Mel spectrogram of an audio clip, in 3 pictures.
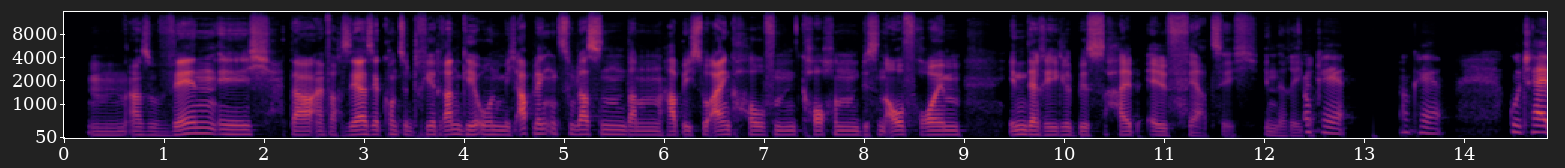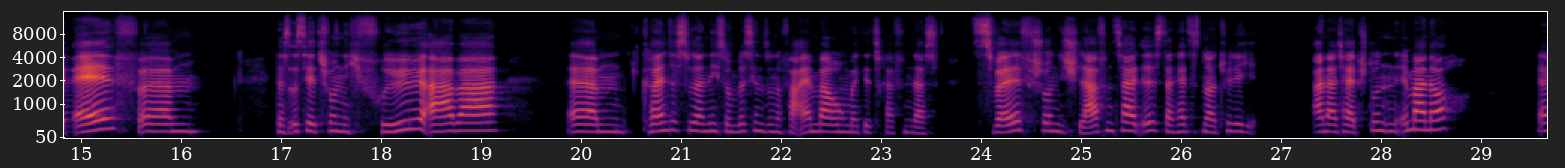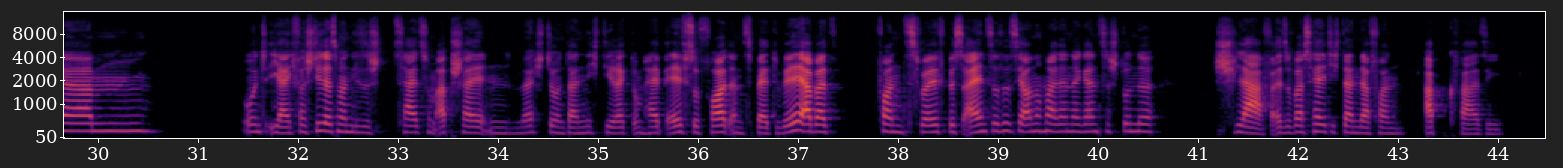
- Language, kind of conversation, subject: German, advice, Wie kann ich beim Training langfristig motiviert bleiben?
- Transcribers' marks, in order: none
